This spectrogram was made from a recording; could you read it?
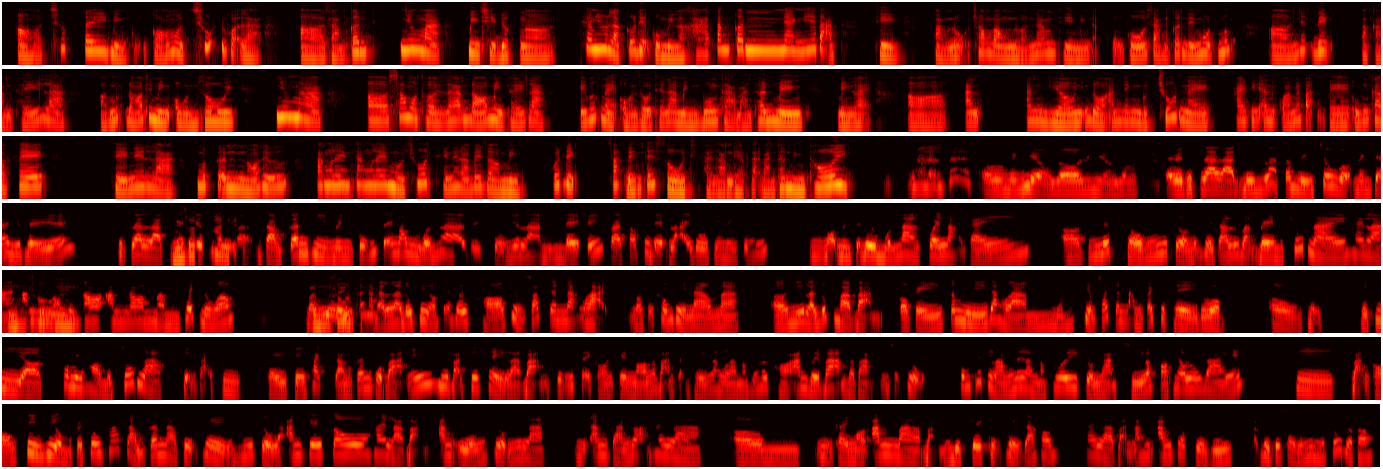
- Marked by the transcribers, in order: other background noise; background speech; static; unintelligible speech; unintelligible speech; distorted speech; chuckle; in English: "keto"
- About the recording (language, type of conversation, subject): Vietnamese, advice, Vì sao bạn liên tục thất bại khi cố gắng duy trì thói quen ăn uống lành mạnh?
